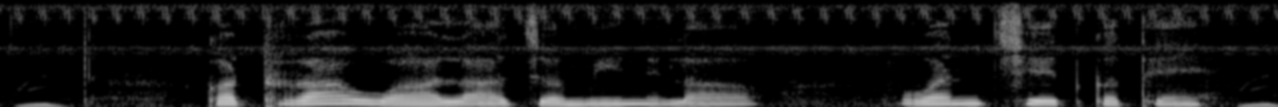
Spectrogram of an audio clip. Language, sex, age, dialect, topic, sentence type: Chhattisgarhi, female, 18-24, Northern/Bhandar, agriculture, statement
